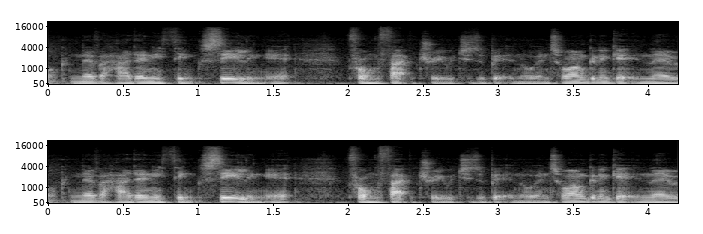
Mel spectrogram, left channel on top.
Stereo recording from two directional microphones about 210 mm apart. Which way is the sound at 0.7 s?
35° right (ahead or behind).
